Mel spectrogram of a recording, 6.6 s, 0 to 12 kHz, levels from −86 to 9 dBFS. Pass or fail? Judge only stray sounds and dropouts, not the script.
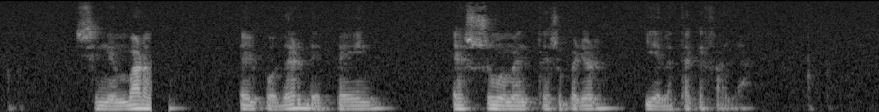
fail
